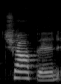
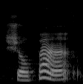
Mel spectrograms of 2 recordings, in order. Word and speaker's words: Chopin: It's spelled Chopin, but it's not Chopin, it's Chopin because it's French.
